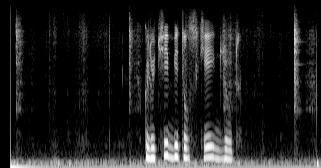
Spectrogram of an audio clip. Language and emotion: Russian, neutral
